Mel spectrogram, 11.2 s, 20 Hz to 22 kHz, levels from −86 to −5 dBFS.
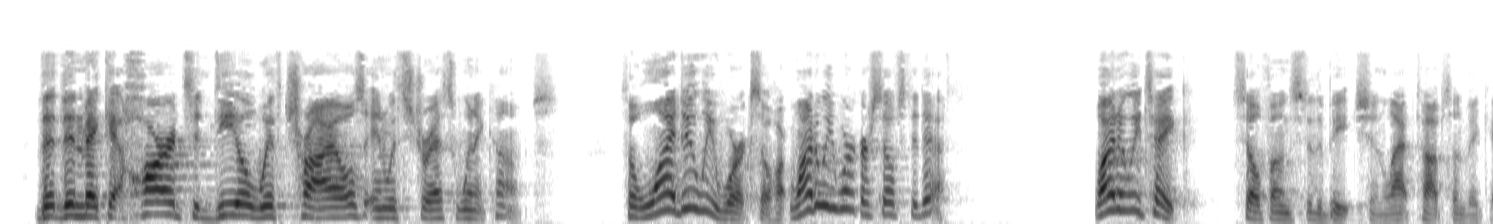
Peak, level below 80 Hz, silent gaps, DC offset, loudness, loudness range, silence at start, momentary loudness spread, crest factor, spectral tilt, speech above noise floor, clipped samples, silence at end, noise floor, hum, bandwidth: -6 dBFS; -74 dBFS; none; under 0.1%; -26 LUFS; 6 LU; 0.3 s; 14 LU; 22 dB; -5 dB/octave; 61 dB; under 0.1%; 0.1 s; -87 dBFS; none; 8.8 kHz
